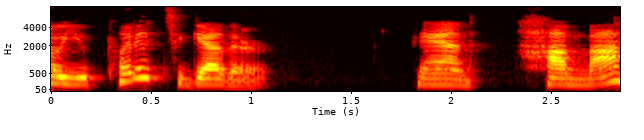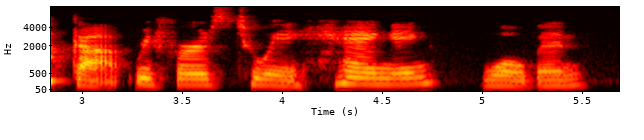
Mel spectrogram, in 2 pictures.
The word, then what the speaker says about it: hamaka: let's tackle hammock hamaka how do we know that it's actually ha and not just a well let's break it down to its word parts the word part ha appears at the beginning of words for anything that hangs okay so we know a hammock hangs so that starts with a ha the word part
